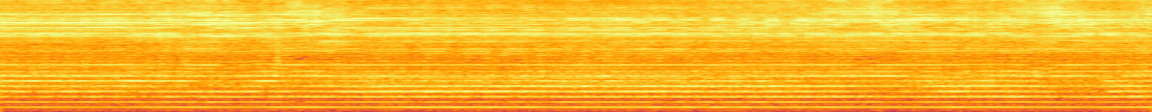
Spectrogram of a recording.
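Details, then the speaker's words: Steady electric buzzing hum of a vibration massage device used to loosen muscles during chiropractic treatment of a patient with severe ankylosing spondylitis, with faint music in the background. "we're going to use the vibration and relax loosen things up here"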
